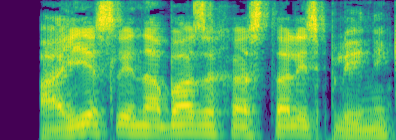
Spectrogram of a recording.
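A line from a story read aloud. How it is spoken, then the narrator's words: Plain. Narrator (Russian): спросил он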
